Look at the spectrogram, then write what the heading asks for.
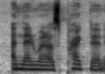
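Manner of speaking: ordinary talk, nothing marked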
